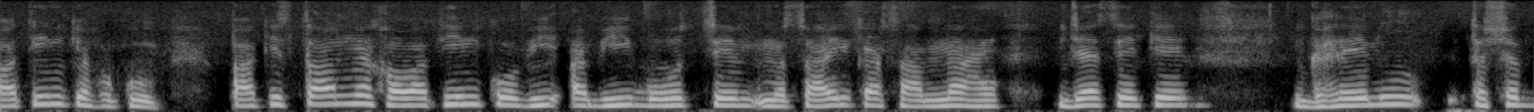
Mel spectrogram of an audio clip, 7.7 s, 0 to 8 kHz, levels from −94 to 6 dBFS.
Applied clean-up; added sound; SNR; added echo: neural mask model Resemble Enhance denoiser.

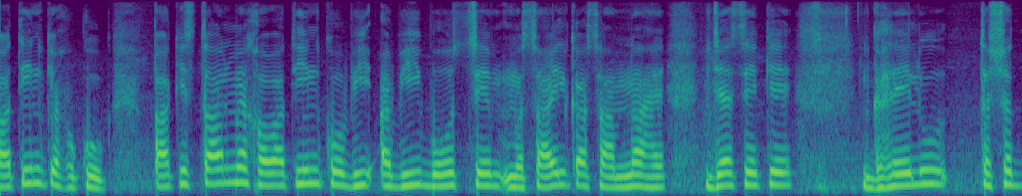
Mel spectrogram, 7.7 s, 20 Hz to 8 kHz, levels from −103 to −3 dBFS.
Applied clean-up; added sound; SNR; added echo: none; none; none; none.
